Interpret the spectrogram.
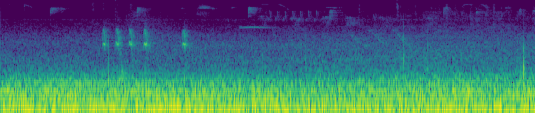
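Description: A row of five short bird chirps about a second and a half in, with faint high bird chirps scattered throughout, over a steady low outdoor rumble.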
